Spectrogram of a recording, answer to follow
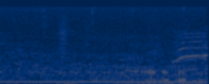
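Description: Quiet ballpark background between pitches: a steady low electrical hum under faint, distant high-pitched calls, one rising slightly near the end.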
